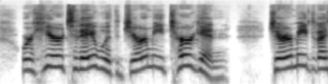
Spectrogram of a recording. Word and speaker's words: Turgeon: I didn't know if it was a hard or a soft G. Close to a soft G. It's like surgeon. says Turjan. Y very good.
